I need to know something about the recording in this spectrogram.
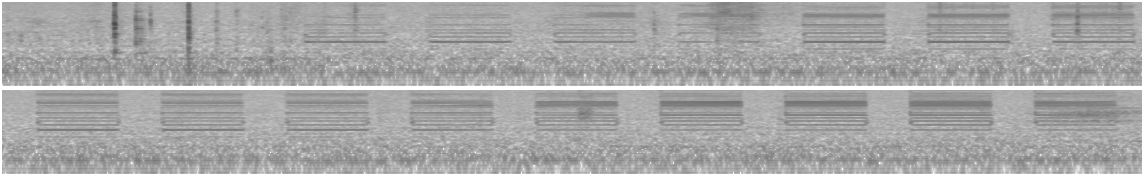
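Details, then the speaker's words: Hard drive emits a steady train of short high beeps, about two a second: the spindle motor tries but fails to spin the platters, most likely because the heads are stuck on a platter. A seized bearing is also possible. "you can hear the beeping noise that's basically the motor is trying to start the platters and it can't and it's most likely because uh the heads are stuck um on a platter"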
